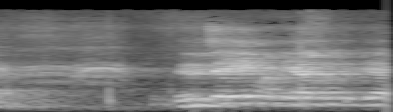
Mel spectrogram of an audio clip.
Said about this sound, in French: De temps en temps, on entend un oiseau qui passe, c'est un corbeau.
